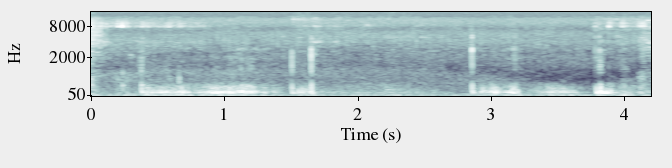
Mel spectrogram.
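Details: Domestic cat receiving a massage, giving a low, throaty rumbling purr in swelling bursts of about half a second, broken by soft clicks and handling noises.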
